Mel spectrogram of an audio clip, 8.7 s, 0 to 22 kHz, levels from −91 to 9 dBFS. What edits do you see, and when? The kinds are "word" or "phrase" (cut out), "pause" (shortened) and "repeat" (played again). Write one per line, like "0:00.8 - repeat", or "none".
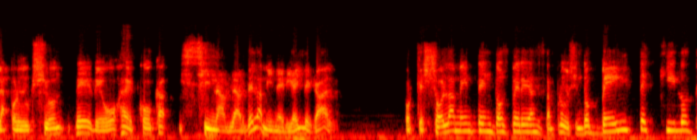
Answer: none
